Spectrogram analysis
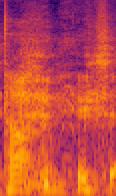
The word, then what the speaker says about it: Tottenham: And this summer Tottenham's going to, am I pronouncing that right, Tottenham? Tottenham. Yeah, Tottenham. Right. You swallow the H. Tottenham. Exactly.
